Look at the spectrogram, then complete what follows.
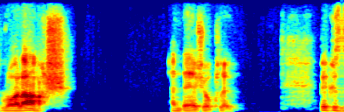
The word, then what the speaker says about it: Arche: Royal Arch is spelled with an extra E and it's pronounced Royal Arch.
